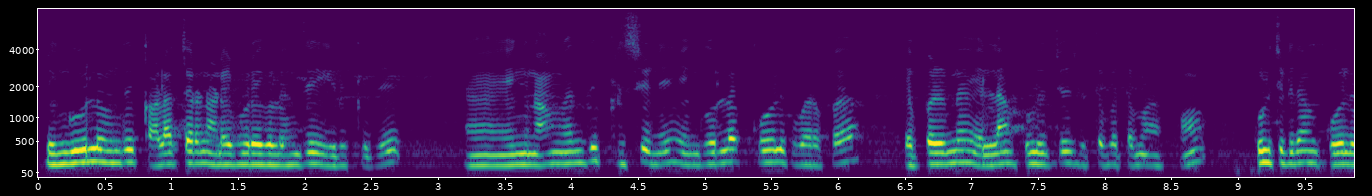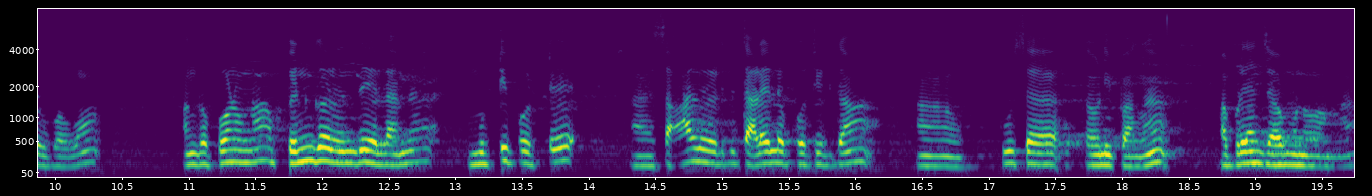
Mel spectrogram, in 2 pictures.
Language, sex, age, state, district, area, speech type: Tamil, male, 30-45, Tamil Nadu, Ariyalur, rural, spontaneous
